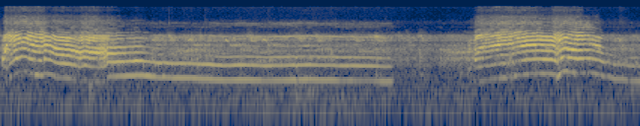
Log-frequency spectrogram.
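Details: Palm civet call used as a hunting lure: two loud, harsh, quavering wails, one at the start and one near the end, joined by a long, steady, slowly falling whine in between.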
